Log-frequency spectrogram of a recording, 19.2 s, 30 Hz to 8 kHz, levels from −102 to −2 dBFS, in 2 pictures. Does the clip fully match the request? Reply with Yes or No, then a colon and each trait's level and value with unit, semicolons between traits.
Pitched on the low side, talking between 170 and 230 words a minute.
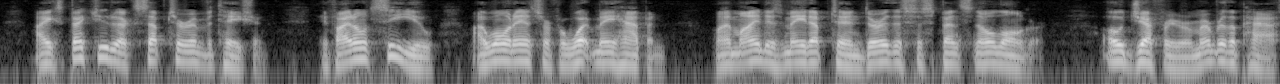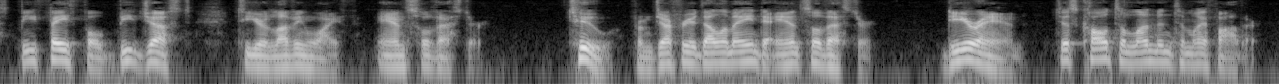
Yes: low, 120 Hz; average, 190 wpm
